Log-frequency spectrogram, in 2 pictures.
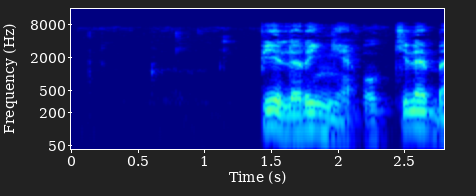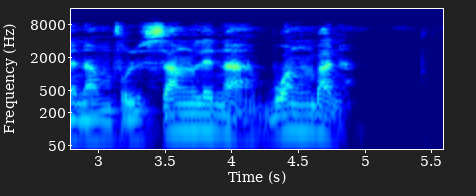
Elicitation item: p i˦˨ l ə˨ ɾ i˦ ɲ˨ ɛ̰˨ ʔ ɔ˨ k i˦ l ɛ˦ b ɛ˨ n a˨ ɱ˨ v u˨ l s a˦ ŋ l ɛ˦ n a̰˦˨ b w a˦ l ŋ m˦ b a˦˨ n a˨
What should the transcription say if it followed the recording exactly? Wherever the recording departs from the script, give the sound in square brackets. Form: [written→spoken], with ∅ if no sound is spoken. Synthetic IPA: p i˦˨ l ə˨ ɾ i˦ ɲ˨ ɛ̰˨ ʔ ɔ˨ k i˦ l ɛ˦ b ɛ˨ n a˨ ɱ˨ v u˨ l s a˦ ŋ l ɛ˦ n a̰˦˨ b w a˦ [l→∅] ŋ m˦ b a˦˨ n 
